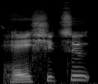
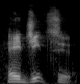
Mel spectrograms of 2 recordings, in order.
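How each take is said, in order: First: The middle consonant is a voiceless 'sh' sound. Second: The middle consonant is a voiced 'j' sound. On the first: The speaker calls it wrong. "not a she sound" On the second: The speaker calls it right. "with a G"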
